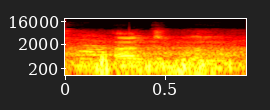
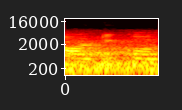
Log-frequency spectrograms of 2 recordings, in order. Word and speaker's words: article: শর্টে লিখলে আরো বড় লিখছো ও বটল লিখছিল আর্টিকল তাই তো আর্টিকেল না আর্টিকল স্যার ইংলিশে তো আর্টিকল উচ্চারণ হয় স্যার আপনার সাথে যে উচ্চারণ করছেন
